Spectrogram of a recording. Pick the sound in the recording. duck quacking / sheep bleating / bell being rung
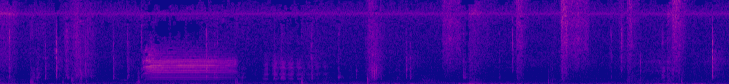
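sheep bleating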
